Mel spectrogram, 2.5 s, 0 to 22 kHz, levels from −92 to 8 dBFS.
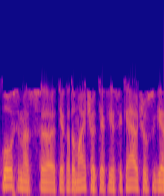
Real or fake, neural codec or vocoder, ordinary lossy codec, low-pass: real; none; AAC, 16 kbps; 7.2 kHz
